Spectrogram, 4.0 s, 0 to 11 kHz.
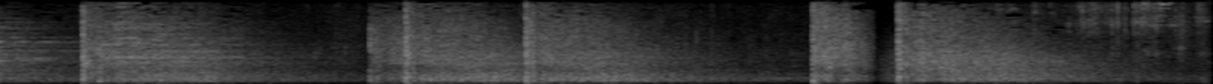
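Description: About five 9mm pistol shots from a Springfield XDm 5.25, fired singly and in quick pairs, each followed by a long echoing tail.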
